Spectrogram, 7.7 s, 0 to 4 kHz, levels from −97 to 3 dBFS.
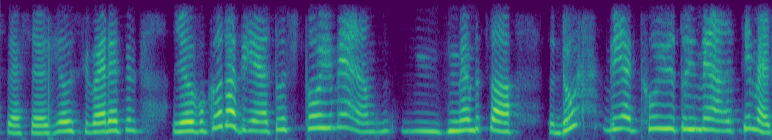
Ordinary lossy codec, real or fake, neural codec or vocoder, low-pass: Opus, 24 kbps; fake; codec, 16 kHz, 0.7 kbps, FocalCodec; 3.6 kHz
